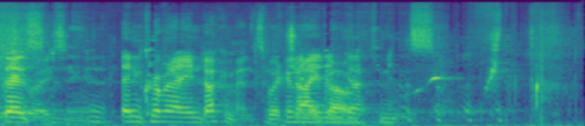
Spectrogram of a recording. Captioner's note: whistle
